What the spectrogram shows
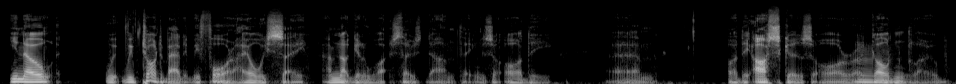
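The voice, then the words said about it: Raspy voice. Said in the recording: “my voice is a little raspy ... raspy voice”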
